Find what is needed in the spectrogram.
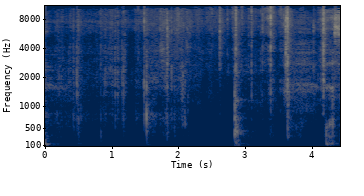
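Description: Paper sticker sheet handled and a box sticker peeled off its backing: faint rustling with a few soft clicks and taps, the sharpest about three seconds in.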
